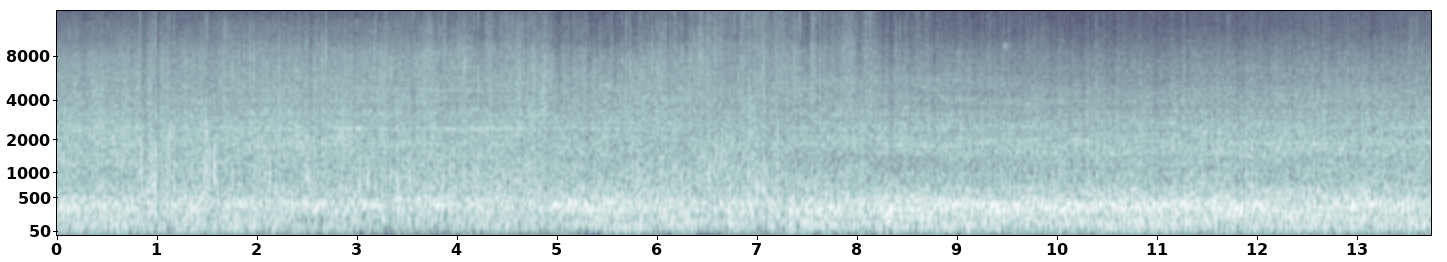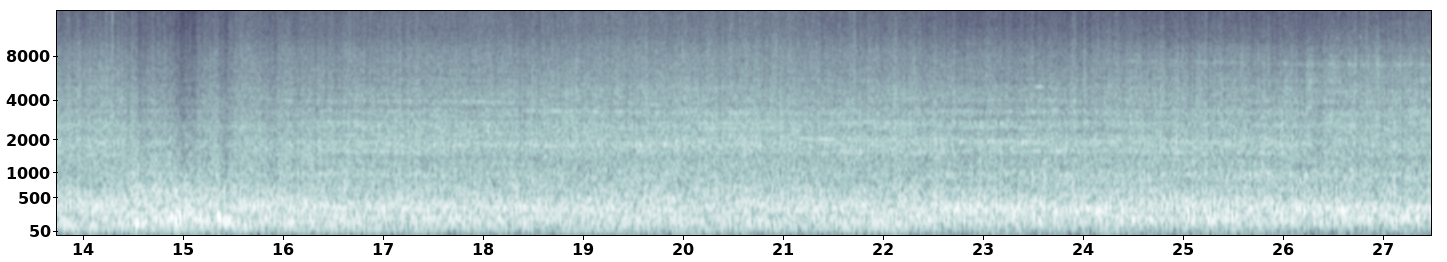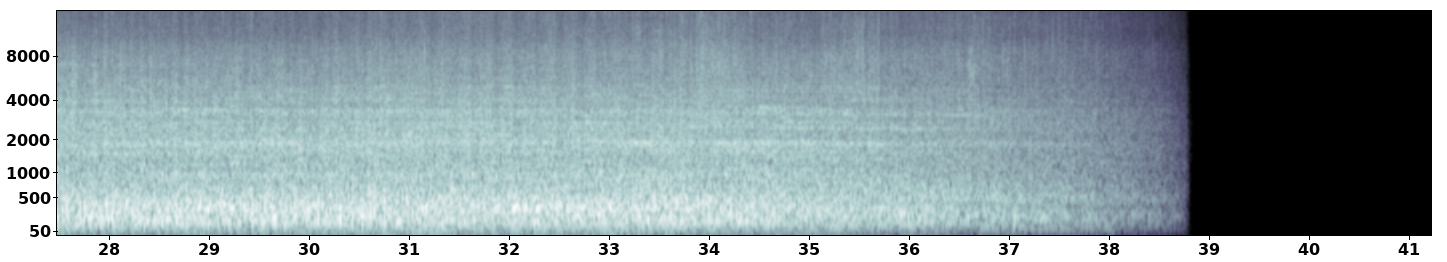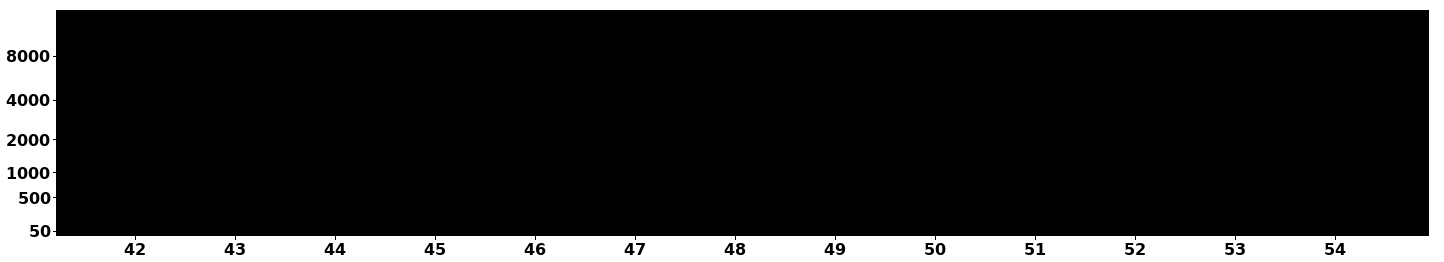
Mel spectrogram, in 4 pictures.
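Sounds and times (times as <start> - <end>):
freight train wheels rumbling: 0.0 - 38.8.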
